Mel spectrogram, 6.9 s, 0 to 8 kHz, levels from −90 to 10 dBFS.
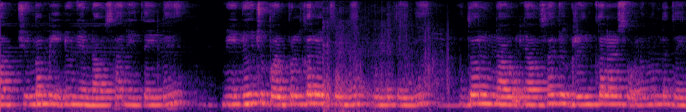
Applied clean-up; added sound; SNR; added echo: neural separator model SepFormer DNS4.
